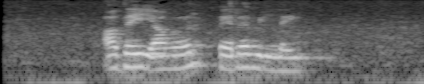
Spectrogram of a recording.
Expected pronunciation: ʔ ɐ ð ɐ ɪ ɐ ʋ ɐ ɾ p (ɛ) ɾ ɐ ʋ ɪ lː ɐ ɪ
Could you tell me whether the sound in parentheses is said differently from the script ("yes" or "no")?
no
